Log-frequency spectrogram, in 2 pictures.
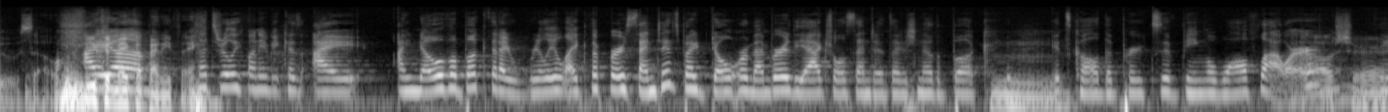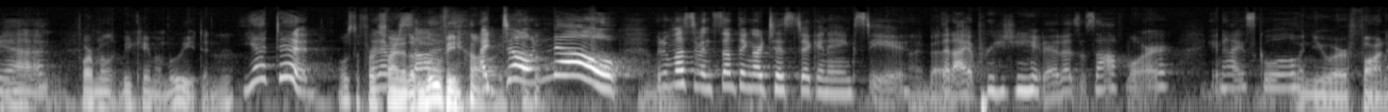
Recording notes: At SF Underground fallout shelter by Comedy Sound Wave.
